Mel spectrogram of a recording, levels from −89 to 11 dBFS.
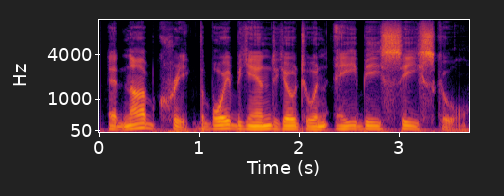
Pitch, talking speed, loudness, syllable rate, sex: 90 Hz, 225 wpm, -16 LUFS, 4.4 syllables/s, male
